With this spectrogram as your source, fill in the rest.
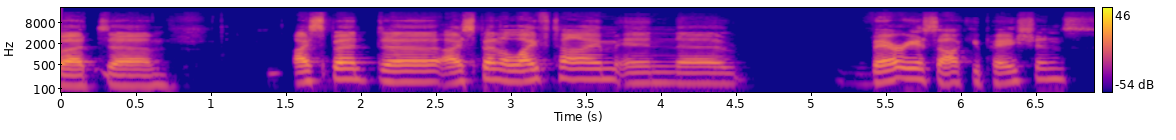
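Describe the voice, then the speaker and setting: In an American accent, a man with a fairly high pitch and ordinary pitch variation speaks at a very slow pace, with long, frequent pauses. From US, New Jersey. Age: 70s. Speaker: retiree. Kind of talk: podcast interview. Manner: hesitant, many uhs.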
